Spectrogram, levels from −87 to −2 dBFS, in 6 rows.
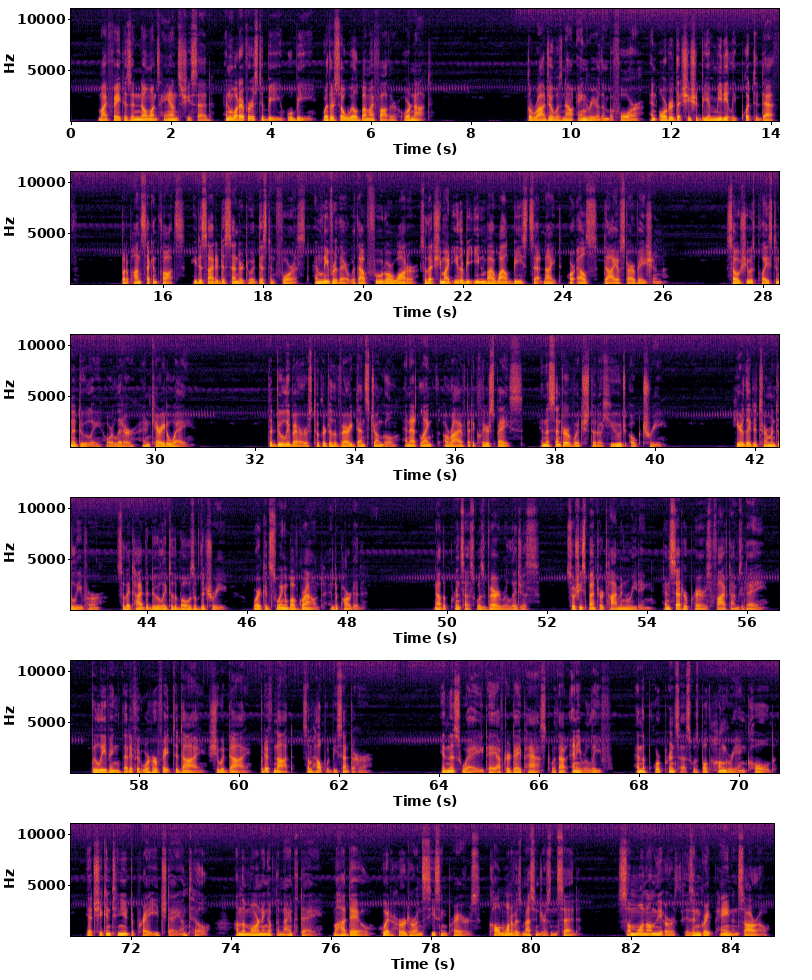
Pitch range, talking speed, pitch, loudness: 95-125 Hz, 175 wpm, 115 Hz, -23 LUFS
